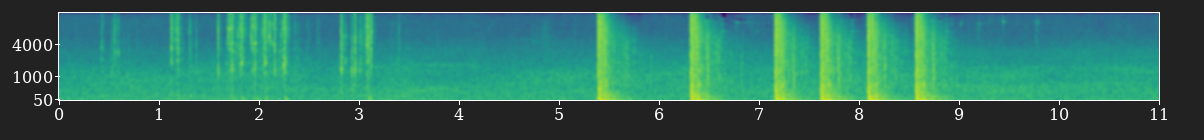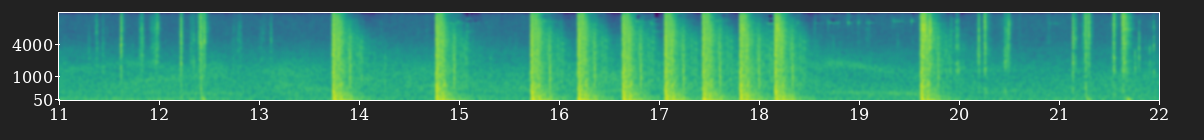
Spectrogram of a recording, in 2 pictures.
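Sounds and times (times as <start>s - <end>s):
faint metallic clicks: 0.3s - 3.6s, 11.2s - 13.2s, 18.6s - 22.0s
pistol shots: 5.4s - 9.0s, 13.7s - 14.2s, 14.8s - 18.6s, 19.6s - 20.0s.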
